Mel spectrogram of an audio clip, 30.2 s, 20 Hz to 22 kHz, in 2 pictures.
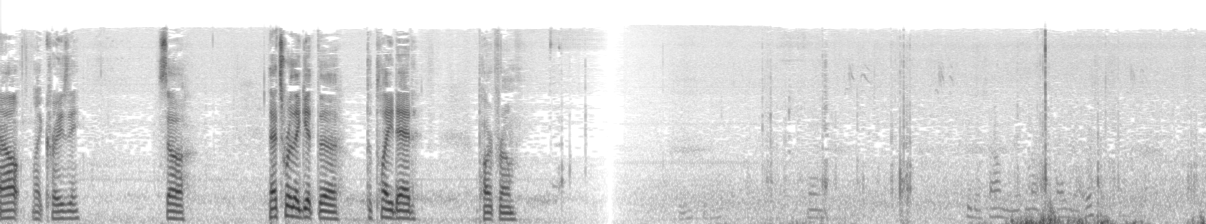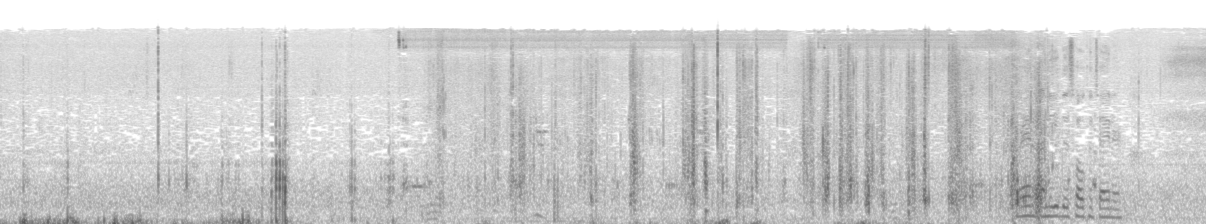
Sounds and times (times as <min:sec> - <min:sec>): Walk, footsteps: 0:20.5 - 0:28.2
Speech: 0:27.8 - 0:29.1
Snake: 0:29.1 - 0:30.1.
